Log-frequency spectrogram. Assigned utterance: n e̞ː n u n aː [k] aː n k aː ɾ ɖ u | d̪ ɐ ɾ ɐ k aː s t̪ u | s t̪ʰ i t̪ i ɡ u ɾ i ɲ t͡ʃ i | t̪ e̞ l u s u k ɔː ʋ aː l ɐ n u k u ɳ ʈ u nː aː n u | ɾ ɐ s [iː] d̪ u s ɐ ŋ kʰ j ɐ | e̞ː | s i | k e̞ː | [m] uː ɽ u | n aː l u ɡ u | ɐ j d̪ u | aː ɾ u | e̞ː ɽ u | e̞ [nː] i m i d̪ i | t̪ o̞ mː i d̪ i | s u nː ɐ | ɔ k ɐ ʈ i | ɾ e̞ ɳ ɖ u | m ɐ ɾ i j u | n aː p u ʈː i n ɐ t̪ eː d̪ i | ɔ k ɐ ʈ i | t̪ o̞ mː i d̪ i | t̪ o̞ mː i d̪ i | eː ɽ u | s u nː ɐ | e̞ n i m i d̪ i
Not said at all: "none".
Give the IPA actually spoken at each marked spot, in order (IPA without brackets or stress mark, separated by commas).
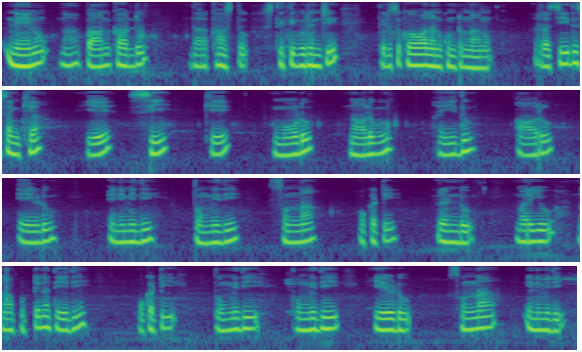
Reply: p, iː, m, n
